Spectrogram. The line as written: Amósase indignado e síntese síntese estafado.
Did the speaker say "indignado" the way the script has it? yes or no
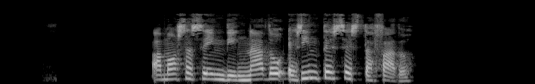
yes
